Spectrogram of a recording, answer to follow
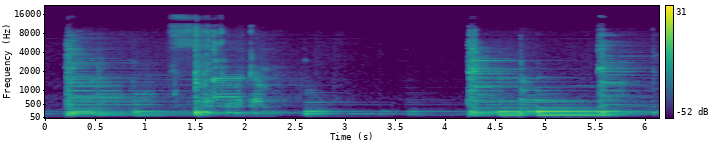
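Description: Acoustic guitar strummed slowly: about five separate chords, each left to ring and die away before the next, with uneven pauses between them.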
